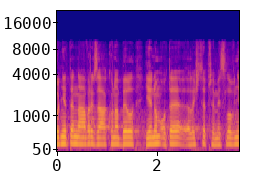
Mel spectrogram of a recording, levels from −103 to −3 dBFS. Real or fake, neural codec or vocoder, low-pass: real; none; 9.9 kHz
